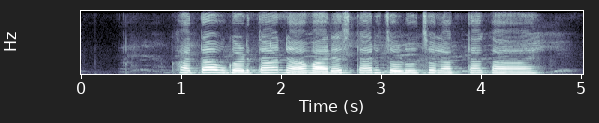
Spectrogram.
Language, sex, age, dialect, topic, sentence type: Marathi, female, 18-24, Southern Konkan, banking, question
